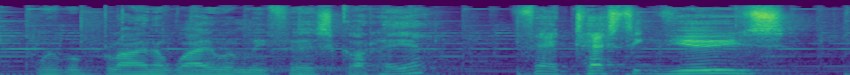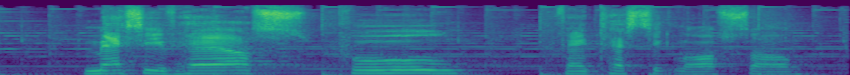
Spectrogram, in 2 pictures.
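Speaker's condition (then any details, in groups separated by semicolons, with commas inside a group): No condition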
